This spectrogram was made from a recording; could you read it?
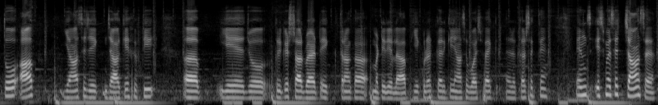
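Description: A man with a slightly high voice talks viewers through a mobile game in a casual explainer style. He is conversational and addresses the audience directly. Music plays behind his voice. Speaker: gaming video creator.

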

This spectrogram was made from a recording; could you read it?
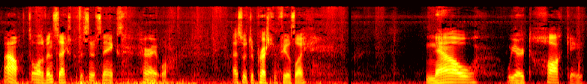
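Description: A man's voice: medium pitch, moderate pace, pauses often, slight background noise. A young man with a congested, stuffy voice, chatting casually as a vlogger while searching outdoors in the woods, recorded on a head-mounted action camera. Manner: chatty, excited, self-narrating while searching.

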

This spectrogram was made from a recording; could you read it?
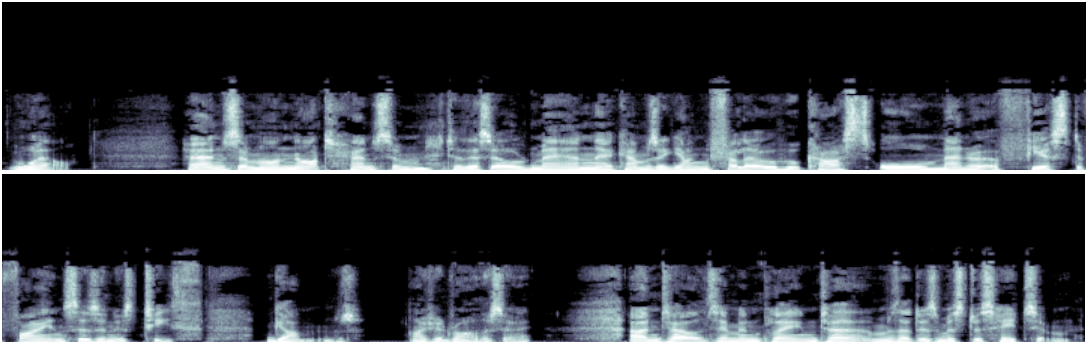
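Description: A man's voice: on the high side, little pitch movement, fairly bright tone, no echo. Man playing a dry, sneering moneylender. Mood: sardonic. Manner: dry, contemptuous, deliberate mockery. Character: cold, sneering, sardonic male moneylender.

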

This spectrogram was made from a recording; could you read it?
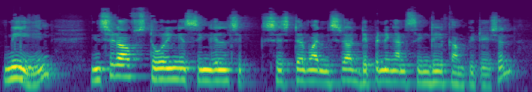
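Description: A man's voice: fairly high pitch, a little mellow. A man giving an informal technical lecture as a tutorial instructor, often repeating his phrases for emphasis. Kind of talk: informal technical lecture over a screen demonstration.

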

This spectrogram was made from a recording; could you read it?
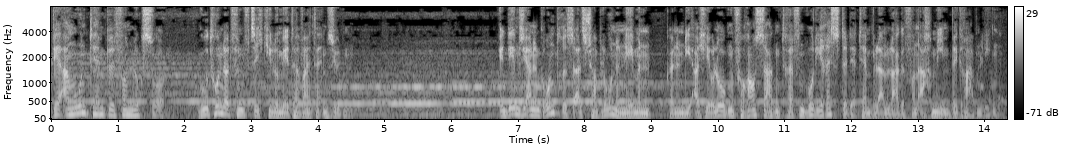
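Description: Low-voiced man narrating over prominent music. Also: big pitch swings, normal speed. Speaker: documentary narrator. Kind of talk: scripted narration. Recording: loud music bed behind the voice. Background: background music.

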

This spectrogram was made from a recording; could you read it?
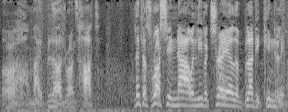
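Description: An actor playing a fierce, boastful Viking warlord who relishes violence in a video game. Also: male voice, on the high side, big pitch swings, a little slow, gravelly, sharp tone, slight background noise, heavily acted. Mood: eager. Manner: bold, bloodthirsty, mocking bravado. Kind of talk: video game cutscene acting.

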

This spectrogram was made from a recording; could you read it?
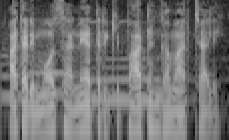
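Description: A man's voice: deep voice, flat delivery, brisk, lightly acted. A man playing a clever, observant young farmer, reasoning to himself in a storybook tale. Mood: thoughtful. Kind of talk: scripted story monologue. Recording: background music behind the voice.

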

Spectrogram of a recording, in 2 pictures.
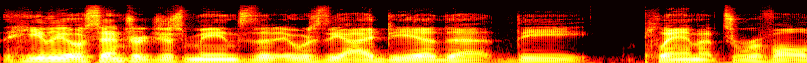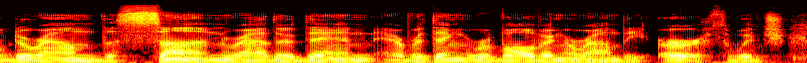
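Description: A man's voice: lowish voice, fairly even intonation, normal speed, hardly any pauses, clear, resonant tone, no room sound, studio quality. A middle-aged American man giving casual history commentary, chatty and inclined to explain things with little digressions. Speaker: history video host.

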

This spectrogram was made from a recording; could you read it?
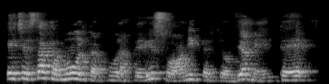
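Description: Woman, medium pitch, seminar host, reflective and hesitant, roomy echo. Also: expressive, moderate pace, darkish tone. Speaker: lecturer hosting a guest. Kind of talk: informal, reflective seminar commentary. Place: classroom, indoors. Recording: echoey classroom sound.

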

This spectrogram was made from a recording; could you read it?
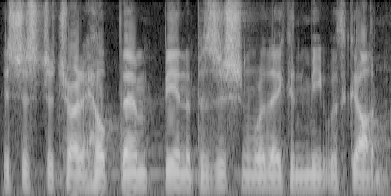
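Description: A middle-aged man with a bright, clear voice runs a panel in a church hall. He talks into a handheld mic in a relaxed, joking way. The tone stays casual and easy. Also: medium pitch, quick pace. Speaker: team leader hosting a panel. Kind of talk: casual church talk to a congregation. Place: church hall with a seated audience. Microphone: handheld microphone.

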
